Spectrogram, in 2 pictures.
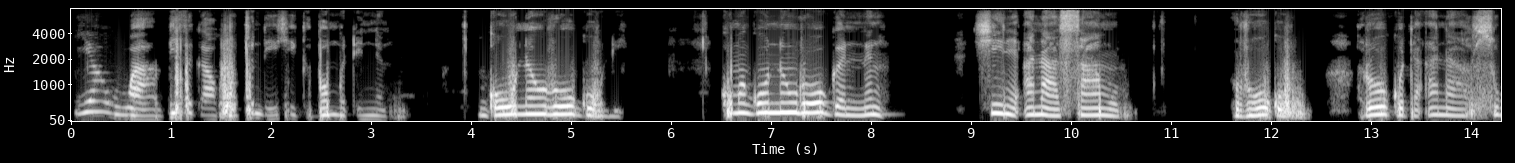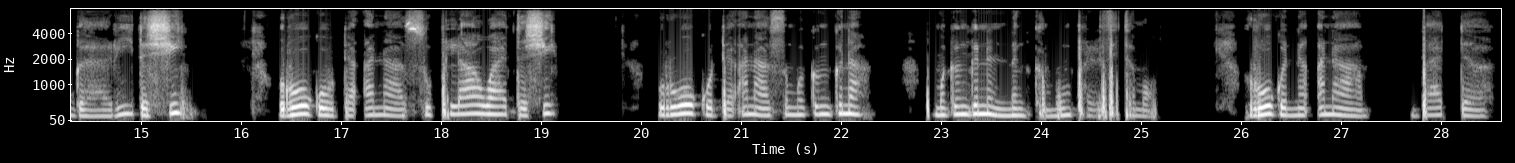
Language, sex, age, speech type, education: Hausa, female, 15-29, spontaneous, tertiary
